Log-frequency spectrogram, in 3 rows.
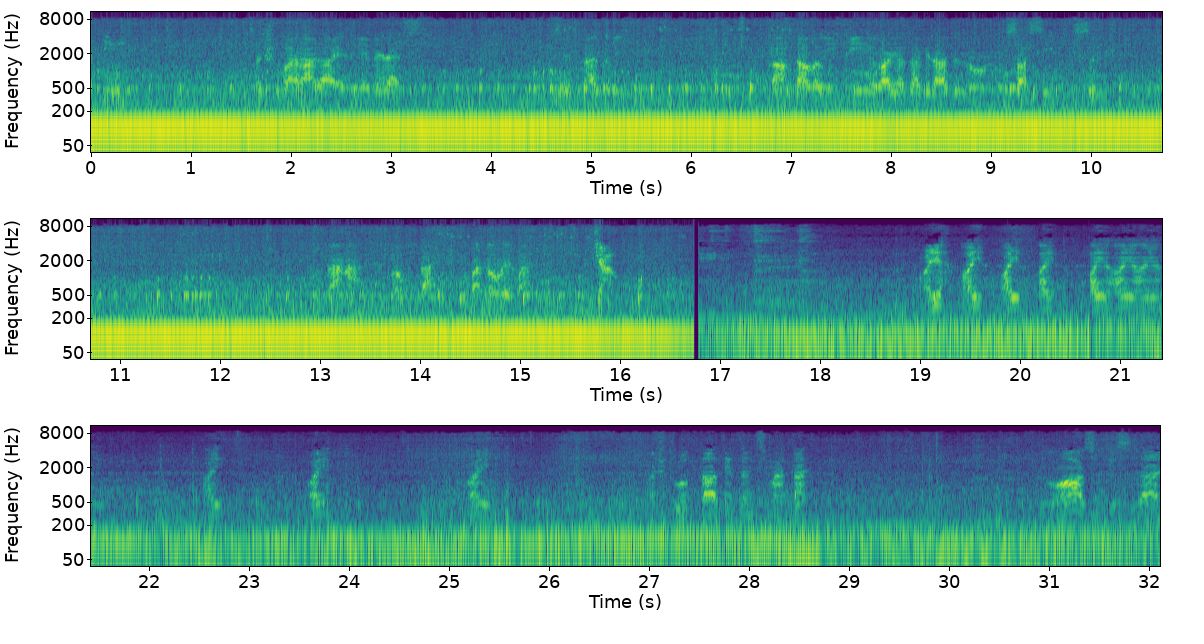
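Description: Heavy truck's engine droning steadily and loudly inside the cab, with a voice or singing over it. About 17 seconds in the sound cuts abruptly to a quieter road scene with voices.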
